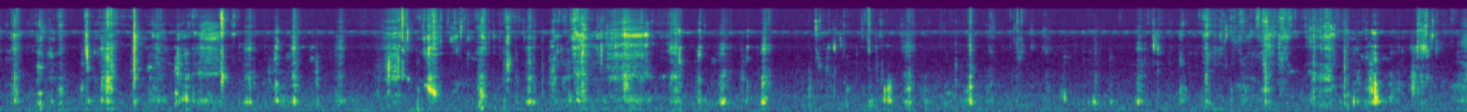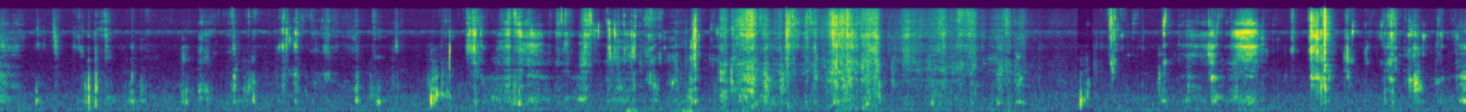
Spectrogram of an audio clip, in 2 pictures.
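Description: Close-miked chewing and crunching while eating spicy Samyang instant noodles by hand, with many small wet mouth clicks and smacks. About two-thirds of the way through comes a denser two-second stretch of mouth noise.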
